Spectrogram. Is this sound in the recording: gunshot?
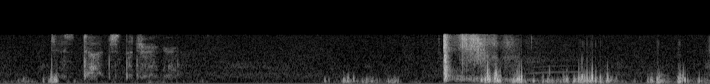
yes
